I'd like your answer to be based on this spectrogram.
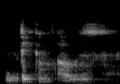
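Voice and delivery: Decompose said slowly as dee-kom-POHZ; slow, careful Decompose; model pronunciation. Shown as a demonstration. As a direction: spell out Decompose slowly for the class. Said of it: "Se pronuncia decompose".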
